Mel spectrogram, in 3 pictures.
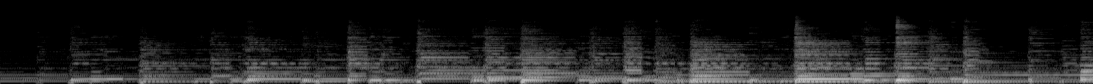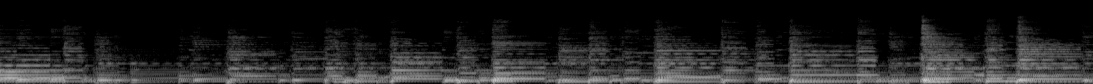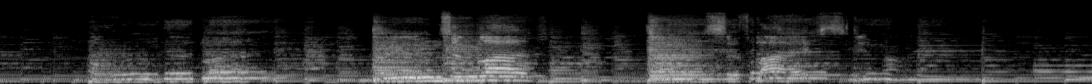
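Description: Acoustic guitar strummed and picked at a slow tempo as a worship-song accompaniment. A voice starts singing over it about three-quarters of the way through.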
